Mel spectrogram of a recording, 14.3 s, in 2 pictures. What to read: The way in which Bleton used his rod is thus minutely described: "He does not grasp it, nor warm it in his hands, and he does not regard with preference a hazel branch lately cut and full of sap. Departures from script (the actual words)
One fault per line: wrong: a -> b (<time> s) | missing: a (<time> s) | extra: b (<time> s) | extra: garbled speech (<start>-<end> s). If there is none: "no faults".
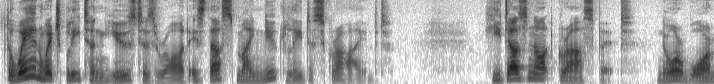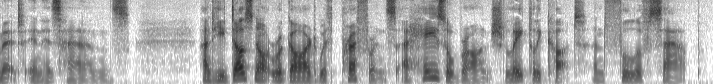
no faults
